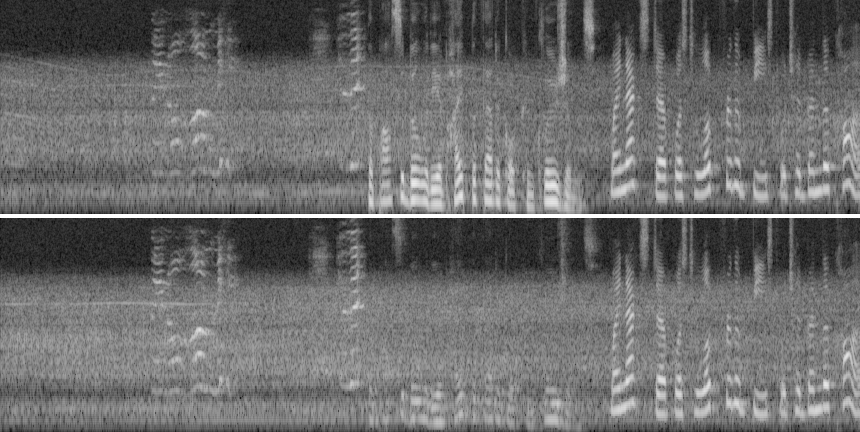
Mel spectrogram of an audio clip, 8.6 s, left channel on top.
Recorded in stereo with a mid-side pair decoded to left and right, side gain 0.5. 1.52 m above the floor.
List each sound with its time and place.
1.5 s crying: 30° right, 5 m
3.7 s a man speaking: 70° left, 0.8 m
6.1 s a woman speaking: straight ahead, 0.9 m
